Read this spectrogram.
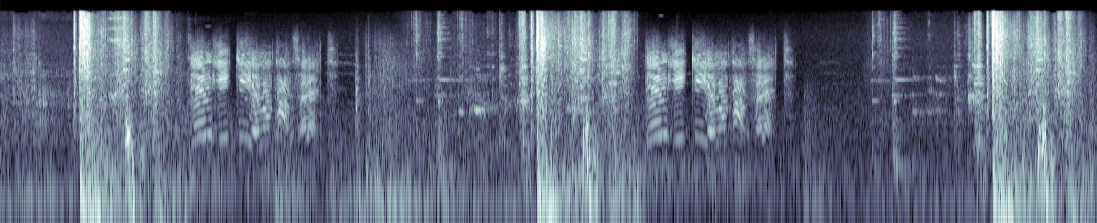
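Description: A tank cannon fires with heavy booms.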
